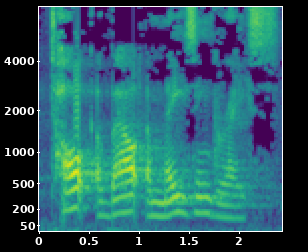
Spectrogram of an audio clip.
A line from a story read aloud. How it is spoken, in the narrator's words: in awe and quietly said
